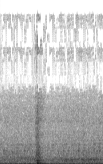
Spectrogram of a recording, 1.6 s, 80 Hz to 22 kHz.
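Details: 1970s Colombian Ford B250 with 2.7 L Nissan turbo diesel at idle: low, even, bubbly beat with no knocks or uneven pulses; quiet, healthy-sounding normal idle.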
